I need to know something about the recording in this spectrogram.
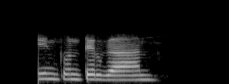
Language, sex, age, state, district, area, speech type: Santali, female, 18-30, Jharkhand, Pakur, rural, conversation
